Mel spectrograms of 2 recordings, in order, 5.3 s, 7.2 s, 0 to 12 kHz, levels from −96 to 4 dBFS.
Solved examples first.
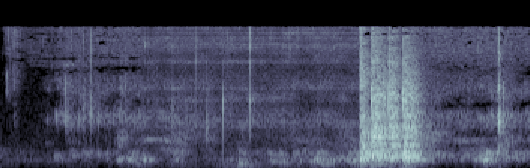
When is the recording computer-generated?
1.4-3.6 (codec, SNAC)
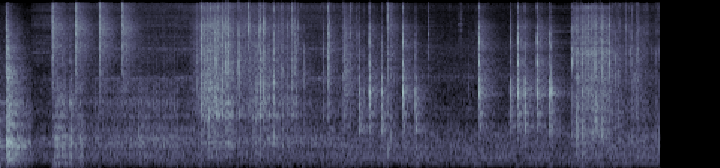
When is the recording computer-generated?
5.5-6.1 (codec, SNAC)

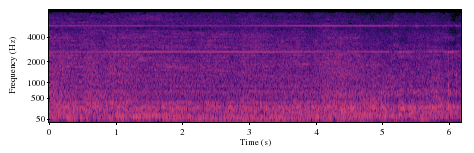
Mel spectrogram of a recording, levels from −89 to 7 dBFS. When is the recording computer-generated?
5.1-6.2 (codec, SNAC)

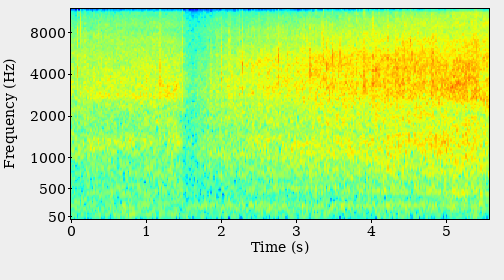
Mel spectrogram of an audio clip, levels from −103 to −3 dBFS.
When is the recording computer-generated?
0.6-1.6 (codec, SNAC); 5.0-5.6

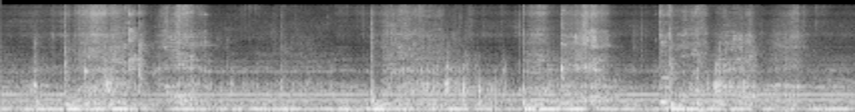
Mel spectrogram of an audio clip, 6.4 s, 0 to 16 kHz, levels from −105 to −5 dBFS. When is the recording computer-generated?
0.0-0.9 (codec, SNAC); 2.5-2.9; 3.5-4.9; 5.7-6.4

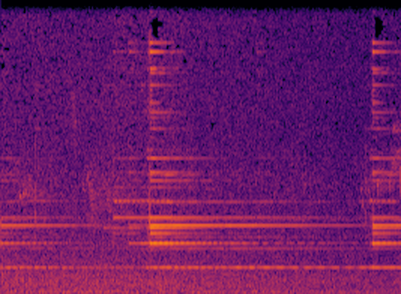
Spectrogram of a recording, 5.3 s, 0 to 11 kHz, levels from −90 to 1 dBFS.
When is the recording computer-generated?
none

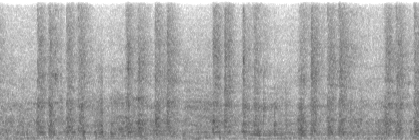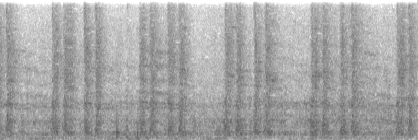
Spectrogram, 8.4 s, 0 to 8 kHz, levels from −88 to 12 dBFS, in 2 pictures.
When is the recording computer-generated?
0.8-3.2 (codec, SNAC)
